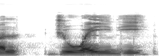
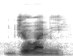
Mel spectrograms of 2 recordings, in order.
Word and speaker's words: al-Juwayni: he cannot even pronounce names of great scholars like Imam al-Juwayni. He pronounces it Juwani.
